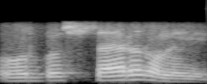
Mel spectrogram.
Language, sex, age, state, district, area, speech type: Dogri, male, 18-30, Jammu and Kashmir, Samba, urban, conversation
